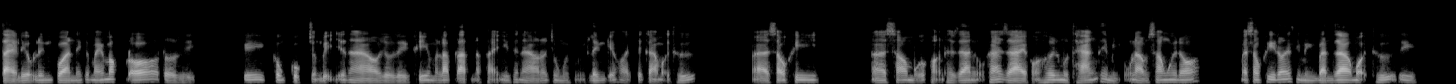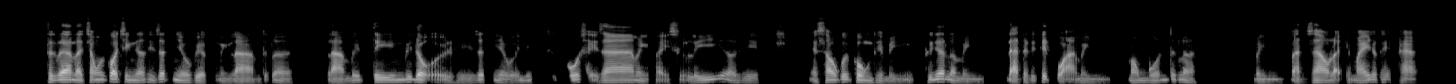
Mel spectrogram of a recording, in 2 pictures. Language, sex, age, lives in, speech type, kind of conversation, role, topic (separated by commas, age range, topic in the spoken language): Vietnamese, male, 35-39, Vietnam, conversation, podcast, guest, Bạn định nghĩa thành công trong công việc như thế nào nhỉ?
